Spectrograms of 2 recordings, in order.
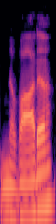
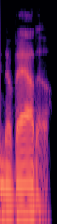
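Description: First: It is said with the common outsider pronunciation. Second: It is said with the local pronunciation. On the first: The speaker calls it wrong. "People always say Nevada, and apparently that's not right" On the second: The speaker calls it right. "You're supposed to say Nevada"

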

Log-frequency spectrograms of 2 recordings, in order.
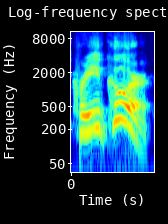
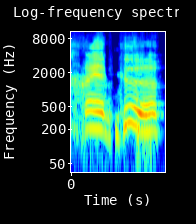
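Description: First: The word is pronounced in an anglicized local way. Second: The word is pronounced in the French way. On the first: The speaker calls it right. "it's Crèvecoeur" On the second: The speaker calls it wrong. "And it's not Crèvecoeur"

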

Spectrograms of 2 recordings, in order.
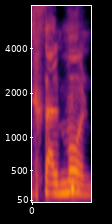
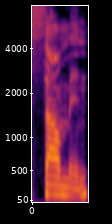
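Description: First: It is said with a Hispanic accent. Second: It is said with a Miami accent.

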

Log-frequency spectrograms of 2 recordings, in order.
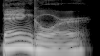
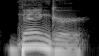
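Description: First: The name ends with a clear 'or' sound. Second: The name ends with a weak 'er' sound. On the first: The speaker is local to the area. The speaker calls it right. "the town of Bangor" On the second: The speaker is not from the area. The speaker calls it wrong. "for some reason, Bangor, even though it has an O-R at the end"

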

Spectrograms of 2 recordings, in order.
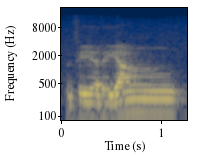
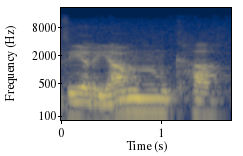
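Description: First: The m blends into an ng before the k. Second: A separate m sound comes before the k. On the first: The words are pronounced joined together fluidly. The speaker calls it right. "it's viryanka, because then your tongue's in the position to make the k sound" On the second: The words are pronounced split apart. The speaker calls it wrong. "So instead of viryam ka"

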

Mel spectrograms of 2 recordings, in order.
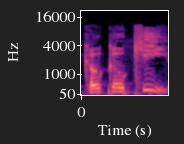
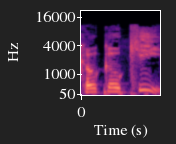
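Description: First: The second word sounds like 'key'. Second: The same.

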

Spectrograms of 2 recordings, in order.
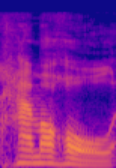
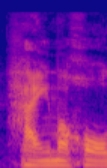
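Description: First: The first vowel sounds like 'ham'. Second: The first vowel sounds like 'hay'. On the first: The speaker calls it wrong. "not Hammer Hall, as someone said to me the other day" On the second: The speaker calls it right.

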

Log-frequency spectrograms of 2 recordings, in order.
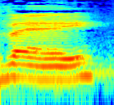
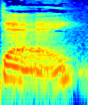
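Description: First: The word begins with a 'th' sound. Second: The word begins with a 'd' sound.

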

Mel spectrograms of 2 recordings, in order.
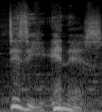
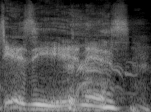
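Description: First: The name is said in a plain everyday voice. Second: The name is said in a put-on character voice. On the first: "I was just kind of saying, yeah, like" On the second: "And then how do you say it in character?"

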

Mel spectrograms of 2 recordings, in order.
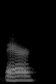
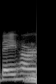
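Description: First: The name is said with one syllable. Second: The name is said with two syllables. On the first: The speaker calls it right. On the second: The speaker calls it wrong.

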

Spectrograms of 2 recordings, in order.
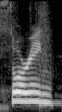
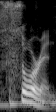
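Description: First: The word ends with a full ng sound. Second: The word ends in a plain n sound. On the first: "like soaring" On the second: "but cooler, so there's an apostrophe on the end"

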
